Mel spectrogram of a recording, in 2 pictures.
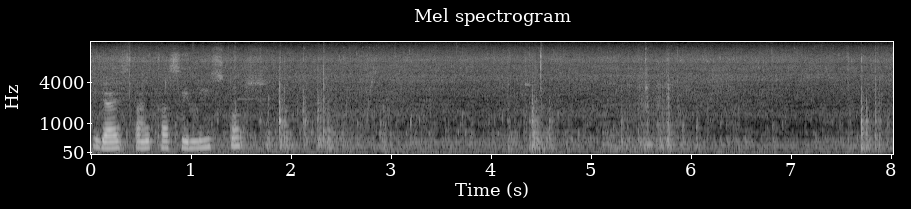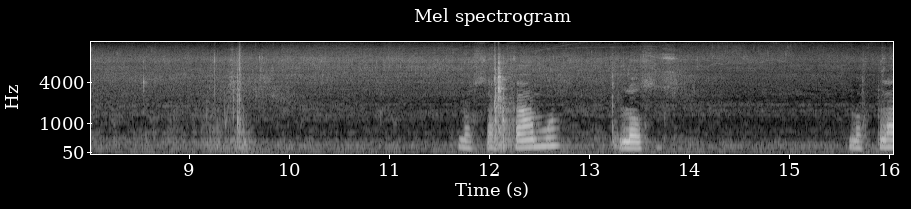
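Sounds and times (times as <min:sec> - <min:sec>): plantain sizzling in hot oil: 0:00.0 - 0:16.0.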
